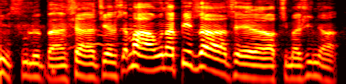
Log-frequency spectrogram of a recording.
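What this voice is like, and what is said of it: Usual voice. Nothing is said of it.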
